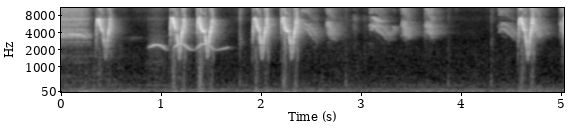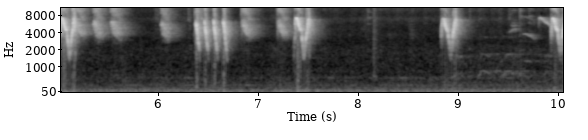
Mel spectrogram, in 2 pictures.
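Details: Bar-winged prinia singing while fighting, a long series of rapid, sharp, high chip bursts repeated in uneven groups, plus one brief wavering whistle near the start.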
